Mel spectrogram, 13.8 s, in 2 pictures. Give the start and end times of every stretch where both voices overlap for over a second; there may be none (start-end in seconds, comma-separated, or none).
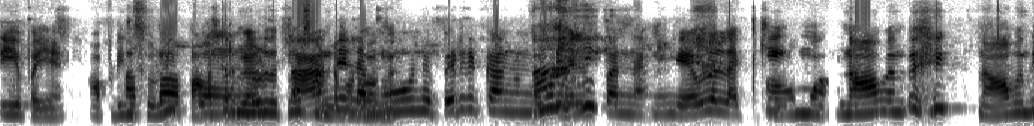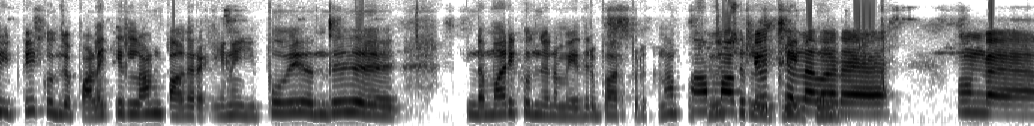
0.9-2.6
